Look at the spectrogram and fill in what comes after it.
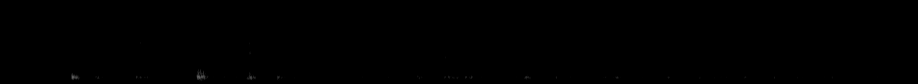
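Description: Faint close-miked chewing of fried fish and rice: soft, irregular wet mouth clicks and smacks, with a few sharper clicks in the first three seconds.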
